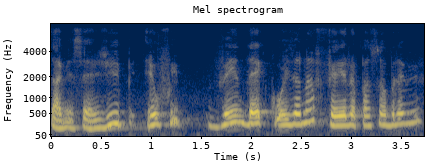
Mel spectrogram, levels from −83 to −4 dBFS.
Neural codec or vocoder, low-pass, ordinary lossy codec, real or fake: none; 7.2 kHz; AAC, 48 kbps; real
